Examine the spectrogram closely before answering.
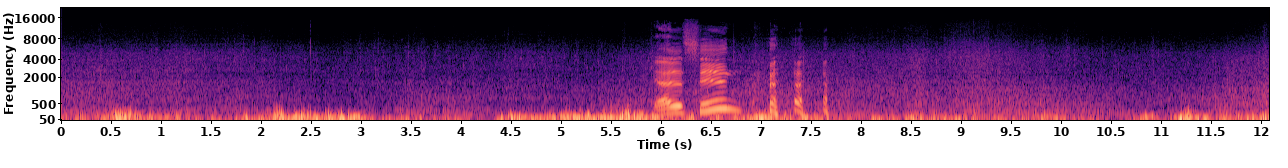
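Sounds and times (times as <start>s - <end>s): sea waves breaking on rocks: 0.0s - 12.0s
wind buffeting microphone: 0.0s - 12.0s.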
